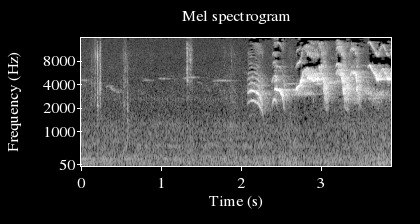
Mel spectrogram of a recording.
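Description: An Oriental magpie-robin gives a few thin, faint whistles, then breaks into a rich, fast run of sweeping, rising and falling whistled notes, high-pitched and varied.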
